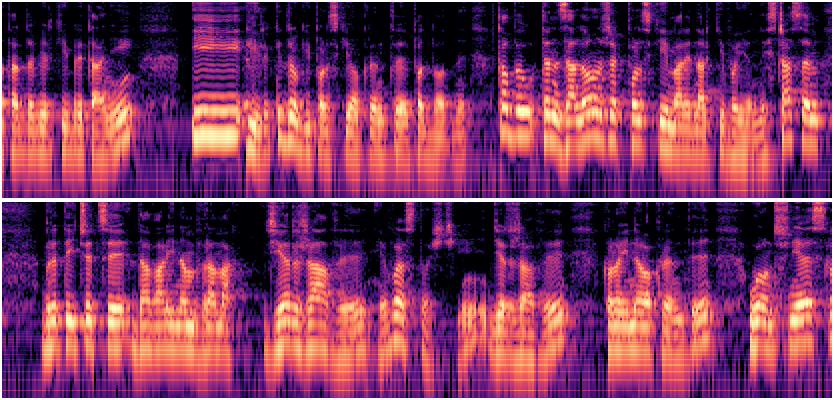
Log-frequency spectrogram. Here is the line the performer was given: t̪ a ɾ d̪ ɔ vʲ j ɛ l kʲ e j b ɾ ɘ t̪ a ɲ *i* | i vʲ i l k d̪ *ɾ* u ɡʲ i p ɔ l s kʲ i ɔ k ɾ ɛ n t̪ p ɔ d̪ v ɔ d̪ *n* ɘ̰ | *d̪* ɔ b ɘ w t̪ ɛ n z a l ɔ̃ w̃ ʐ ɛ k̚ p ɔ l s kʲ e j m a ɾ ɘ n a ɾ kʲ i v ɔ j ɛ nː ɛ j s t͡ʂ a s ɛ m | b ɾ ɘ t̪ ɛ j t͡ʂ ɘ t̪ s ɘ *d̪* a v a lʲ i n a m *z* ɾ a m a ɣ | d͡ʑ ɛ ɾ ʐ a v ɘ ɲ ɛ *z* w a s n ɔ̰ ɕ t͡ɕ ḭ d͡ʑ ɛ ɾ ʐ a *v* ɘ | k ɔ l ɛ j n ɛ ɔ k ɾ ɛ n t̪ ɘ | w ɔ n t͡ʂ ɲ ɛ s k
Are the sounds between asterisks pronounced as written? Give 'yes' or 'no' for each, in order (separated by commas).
yes, yes, yes, no, yes, no, no, yes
